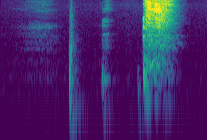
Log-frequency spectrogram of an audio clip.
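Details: Young Japanese woman: two quick catching intakes of breath, then a single loud, hissing sneeze.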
